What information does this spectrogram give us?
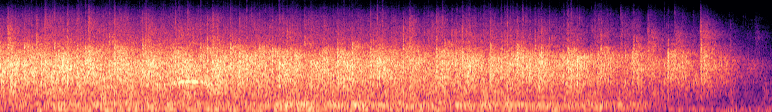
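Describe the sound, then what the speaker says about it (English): An audience at a high school orchestra concert applauds steadily and densely for several seconds before the clapping fades out near the end. "Let's give them a nice round of applause"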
